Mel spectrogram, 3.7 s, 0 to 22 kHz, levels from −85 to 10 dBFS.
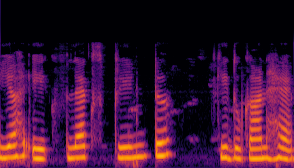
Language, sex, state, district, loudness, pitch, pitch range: Hindi, female, Jharkhand, Deoghar, -14 LUFS, 250 Hz, 235-265 Hz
